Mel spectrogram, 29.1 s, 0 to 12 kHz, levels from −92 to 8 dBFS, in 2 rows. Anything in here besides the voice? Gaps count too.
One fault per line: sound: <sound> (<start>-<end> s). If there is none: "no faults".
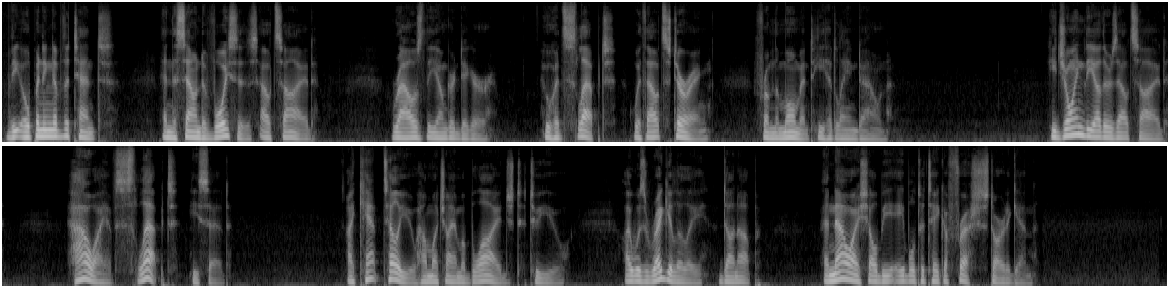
no faults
